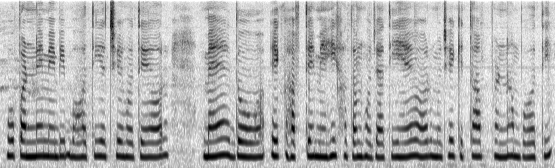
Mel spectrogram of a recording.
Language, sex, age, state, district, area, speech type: Urdu, female, 18-30, Telangana, Hyderabad, urban, spontaneous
